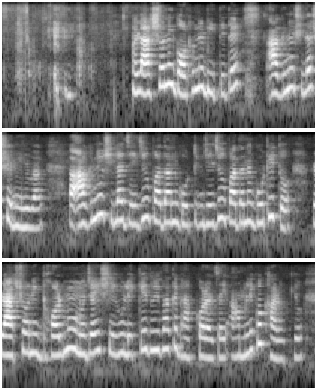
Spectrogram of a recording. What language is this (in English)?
Bangla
